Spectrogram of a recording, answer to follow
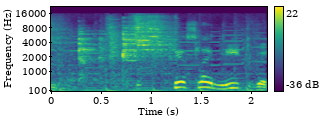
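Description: Dishes and cutlery clinking in a short clatter within the first second, over steady background music; a man's voice follows near the end.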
